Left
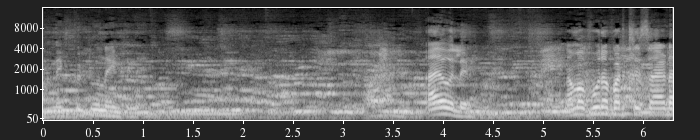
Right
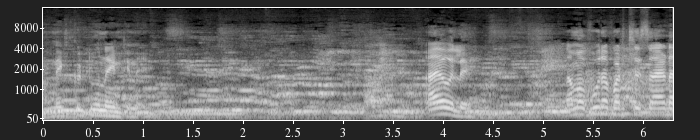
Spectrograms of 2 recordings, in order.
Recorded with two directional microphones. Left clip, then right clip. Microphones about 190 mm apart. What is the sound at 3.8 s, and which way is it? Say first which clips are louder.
A man's voice: right 2 dB; 15° left (ahead or behind).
